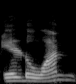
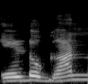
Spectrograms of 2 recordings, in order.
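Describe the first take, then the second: First: The middle consonant is a soft y glide. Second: The middle consonant is a hard g sound. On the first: This is how native speakers say it. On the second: This follows the English spelling.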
